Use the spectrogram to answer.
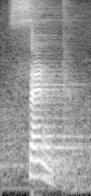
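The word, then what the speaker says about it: scent: सेंट। ये लफज़ क्या है अंग्रेजी का? सेंट। इसमें सी साइलेंट है। सी साइलेंट है ना?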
